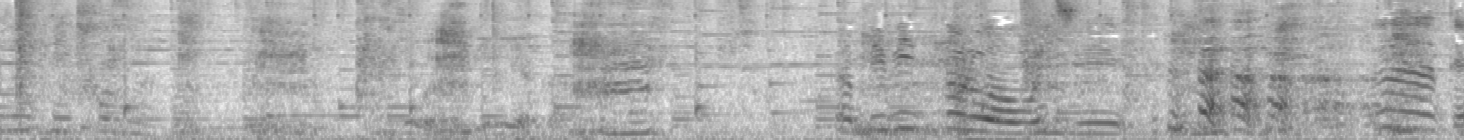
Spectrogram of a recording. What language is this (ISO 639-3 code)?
jpn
